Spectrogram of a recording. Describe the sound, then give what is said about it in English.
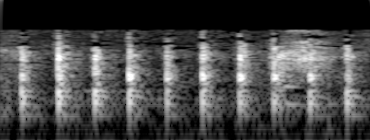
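A rapid, steady series of about nine hard knocks on the door of a house, forceful, each thud evenly spaced with no voices in between. “Knock harder.”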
